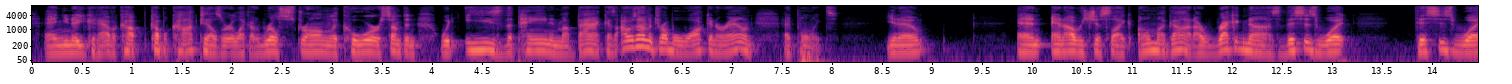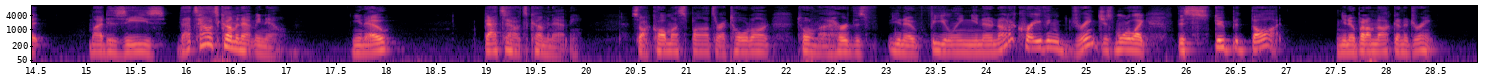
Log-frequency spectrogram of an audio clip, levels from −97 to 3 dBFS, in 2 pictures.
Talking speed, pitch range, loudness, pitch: 220 wpm, 115-135 Hz, -35 LUFS, 125 Hz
